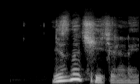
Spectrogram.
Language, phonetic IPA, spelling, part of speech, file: Russian, [nʲɪznɐˈt͡ɕitʲɪlʲnɨj], незначительный, adjective, Ru-незначительный.ogg
- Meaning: 1. insignificant, unimportant, negligible, minor, marginal 2. small, slight, little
